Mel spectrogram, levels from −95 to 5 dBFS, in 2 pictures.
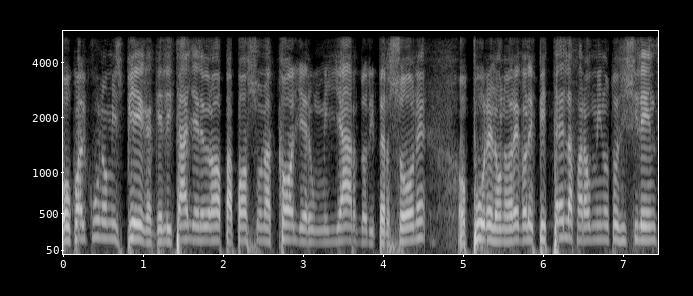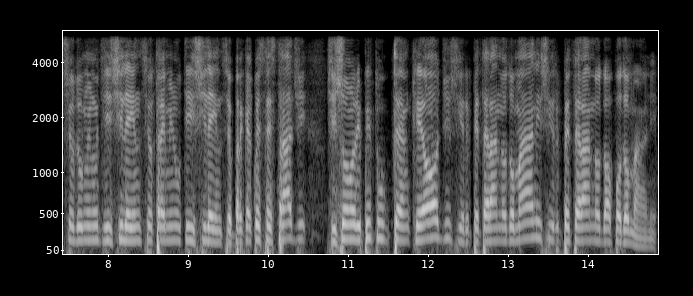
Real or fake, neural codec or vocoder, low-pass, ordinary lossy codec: fake; codec, 44.1 kHz, 7.8 kbps, Pupu-Codec; 5.4 kHz; none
